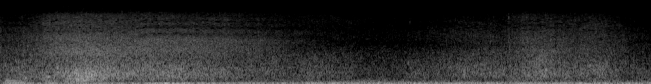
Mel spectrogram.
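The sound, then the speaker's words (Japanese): Gentle, calm morning sea waves at Hayama, with clear water, under a sky that is sunny but fairly cloudy and hazy. The waves wash in with a steady, soft hiss, swelling slightly around the start and again near the end, with no voices and a low rumble underneath. “葉山から朝の波音3分 LIVE”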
